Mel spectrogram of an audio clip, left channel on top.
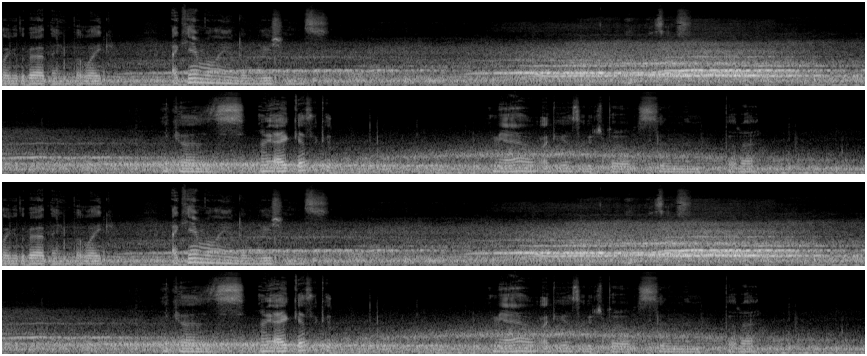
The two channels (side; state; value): both; identical; correlation 1.00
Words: a bad thing, but I can't rely on donations. Because I guess I could. I guess I could just put it up soon, but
